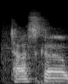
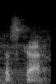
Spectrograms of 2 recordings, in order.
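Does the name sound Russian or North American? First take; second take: North American; Russian. First: The name is said with a North American pronunciation. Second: The name is said with a Russian pronunciation.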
